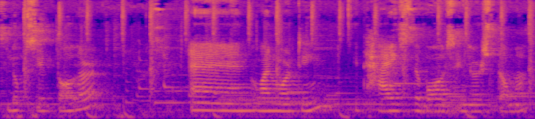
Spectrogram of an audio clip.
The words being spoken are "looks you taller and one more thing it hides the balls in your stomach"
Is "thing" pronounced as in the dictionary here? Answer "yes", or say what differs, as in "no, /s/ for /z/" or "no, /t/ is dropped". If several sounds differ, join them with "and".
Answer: no, /t/ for /θ/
